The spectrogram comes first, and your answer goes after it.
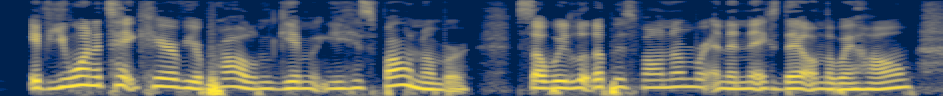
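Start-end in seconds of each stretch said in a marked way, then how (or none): none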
